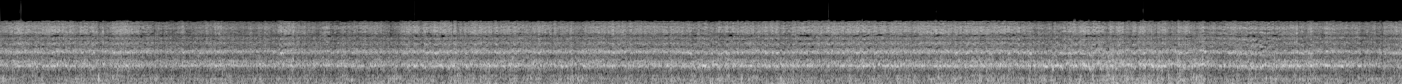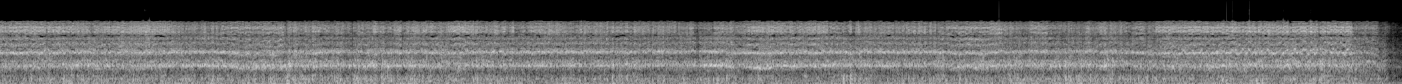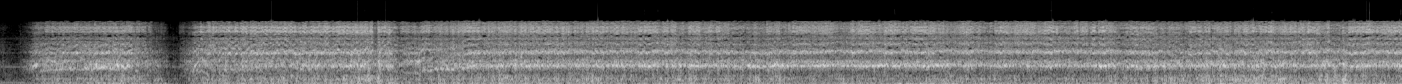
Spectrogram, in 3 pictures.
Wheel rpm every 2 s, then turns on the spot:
240, 230, 230, 230, 230, 230, 230, 220, 220, 230, 230, 230, 230, 180, 110, 150, 190, 230, 230, 230, 230.
none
